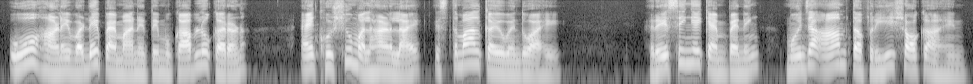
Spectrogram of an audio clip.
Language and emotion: Sindhi, neutral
